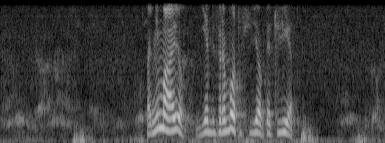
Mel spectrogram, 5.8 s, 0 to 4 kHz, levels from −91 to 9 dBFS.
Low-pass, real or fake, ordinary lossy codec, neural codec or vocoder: 3.6 kHz; fake; none; codec, 16 kHz, 16 kbps, FunCodec, trained on LibriTTS, 50 frames a second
